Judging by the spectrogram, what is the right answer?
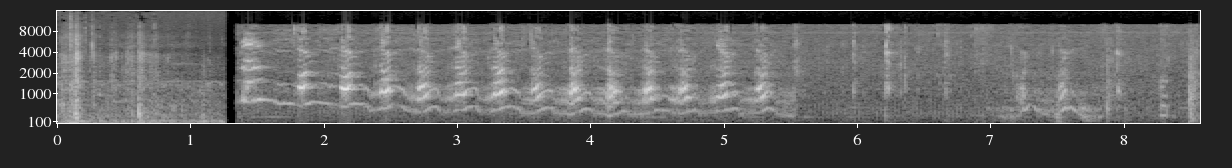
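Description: A cat gives a rapid run of short, wavering meows, about three a second for some four seconds, then makes only faint sounds.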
